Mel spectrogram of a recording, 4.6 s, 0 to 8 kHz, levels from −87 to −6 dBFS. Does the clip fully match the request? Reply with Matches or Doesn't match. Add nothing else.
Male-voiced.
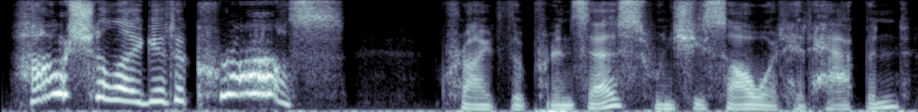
Matches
